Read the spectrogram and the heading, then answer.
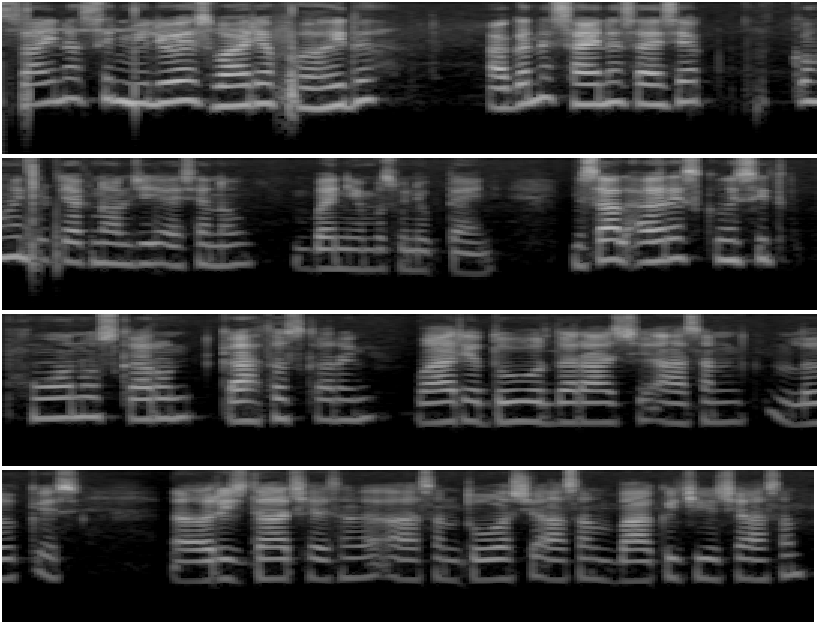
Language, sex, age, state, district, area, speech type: Kashmiri, male, 45-60, Jammu and Kashmir, Kulgam, rural, spontaneous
